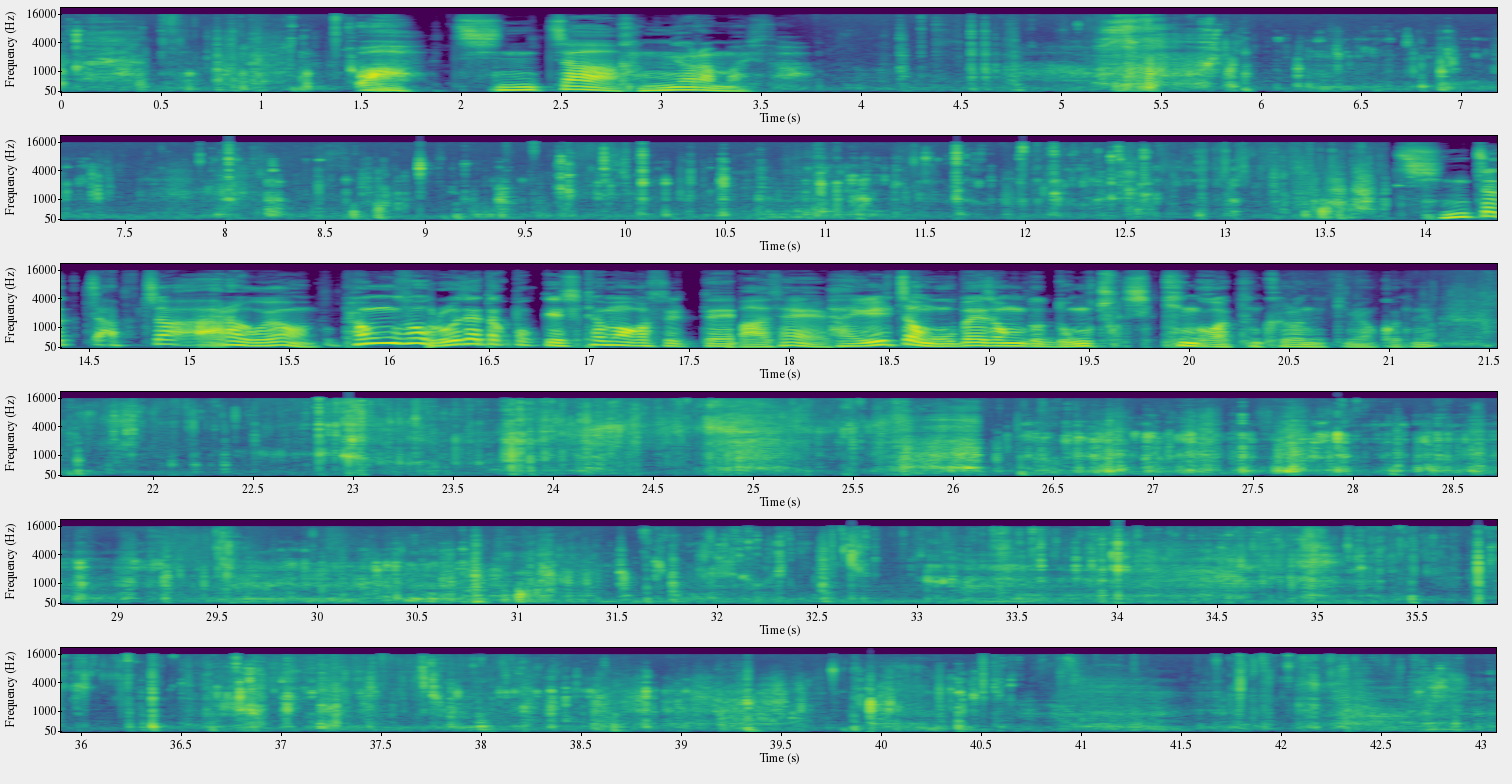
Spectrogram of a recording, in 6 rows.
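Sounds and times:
crunching and chewing fried chicken: 0.0s - 1.5s, 4.1s - 13.9s, 21.3s - 43.0s.

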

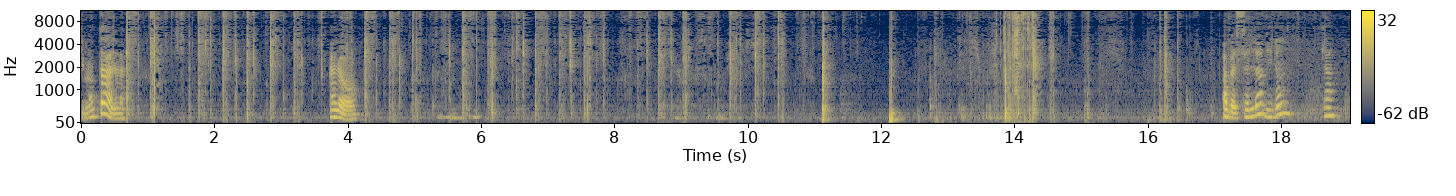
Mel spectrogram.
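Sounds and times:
cards shuffling: 0.5s - 11.4s, 12.1s - 16.8s
cards snapping and clicking: 0.6s - 5.1s, 13.7s - 15.2s.

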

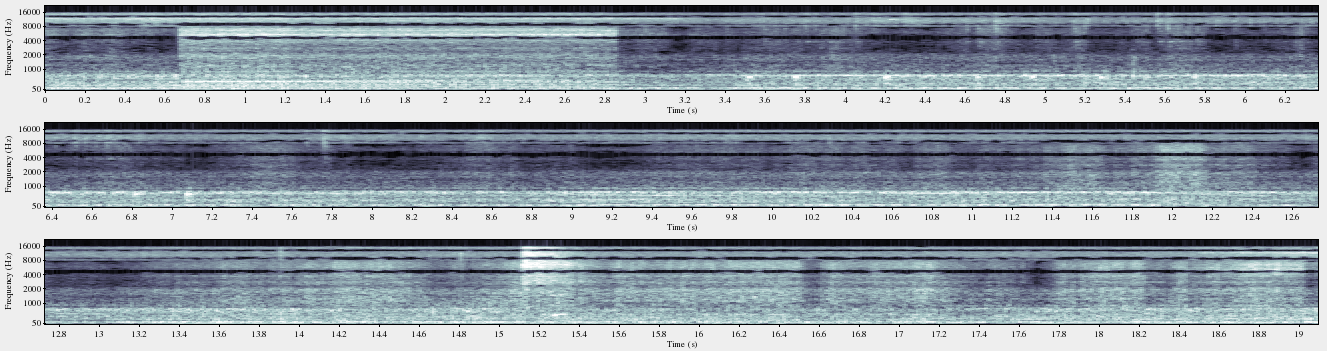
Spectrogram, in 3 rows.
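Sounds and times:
bus engine rumble: 0.0s - 19.0s
thin steady whine: 0.7s - 2.9s.

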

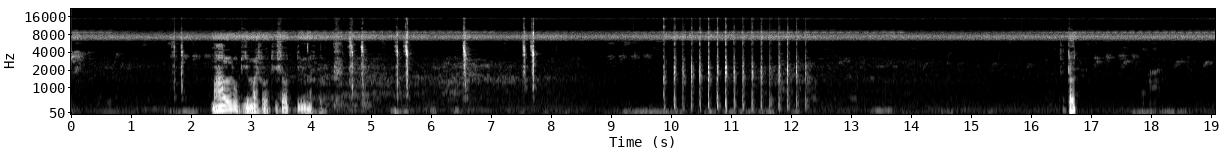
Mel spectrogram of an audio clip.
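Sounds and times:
crickets trilling: 0.0s - 19.0s
quick run of clicks: 1.7s - 1.9s, 4.5s - 5.7s, 7.5s - 7.8s, 9.9s - 12.4s
sharp clicks: 1.7s - 1.9s, 4.5s - 5.7s, 7.5s - 7.8s, 9.9s - 12.3s.

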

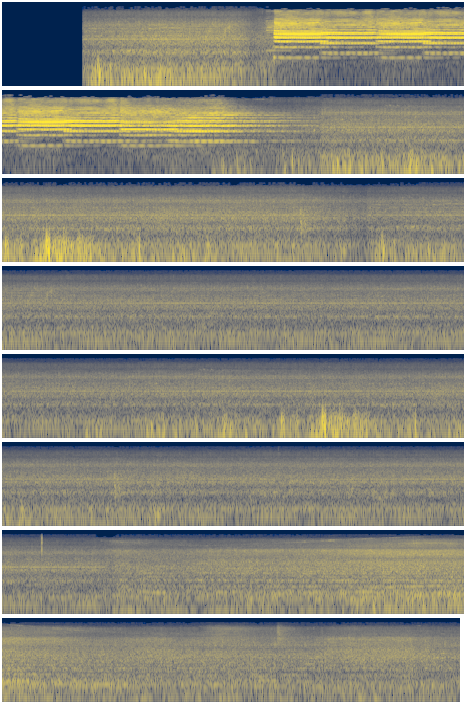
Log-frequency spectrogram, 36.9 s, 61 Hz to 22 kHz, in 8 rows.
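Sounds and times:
heavy vehicle engine running: 0.8s - 36.9s
fire engine two-tone siren: 2.6s - 7.9s.

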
